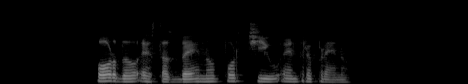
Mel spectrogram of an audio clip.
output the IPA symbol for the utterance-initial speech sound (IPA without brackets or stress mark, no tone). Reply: o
